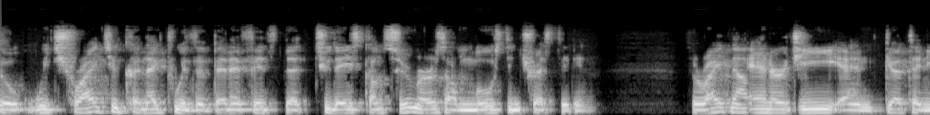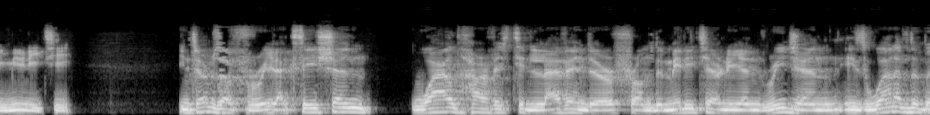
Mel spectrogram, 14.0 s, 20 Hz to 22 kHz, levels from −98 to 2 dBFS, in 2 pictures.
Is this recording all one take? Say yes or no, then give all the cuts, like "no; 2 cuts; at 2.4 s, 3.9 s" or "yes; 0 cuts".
no; 1 cut; at 5.6 s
